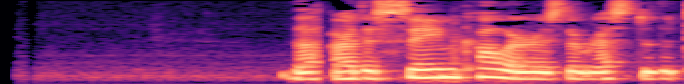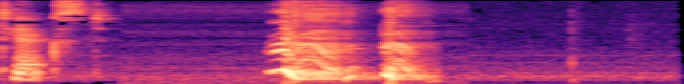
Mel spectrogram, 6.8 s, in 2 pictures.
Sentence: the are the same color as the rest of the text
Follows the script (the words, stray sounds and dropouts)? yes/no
no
